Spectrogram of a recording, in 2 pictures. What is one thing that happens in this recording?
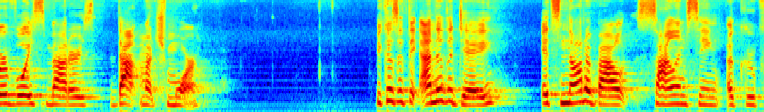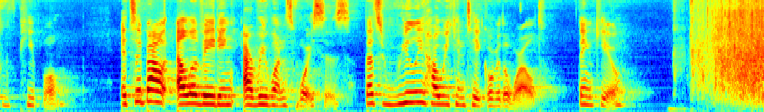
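A woman speaks clearly through a microphone in a large hall.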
